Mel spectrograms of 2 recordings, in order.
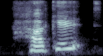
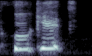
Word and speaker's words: Puckett: butchered my last name it's puckett but they caught they said phuket um then there's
